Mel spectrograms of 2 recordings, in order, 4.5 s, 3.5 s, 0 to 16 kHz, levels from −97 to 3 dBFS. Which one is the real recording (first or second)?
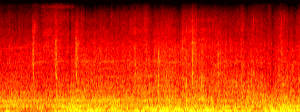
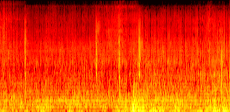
first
